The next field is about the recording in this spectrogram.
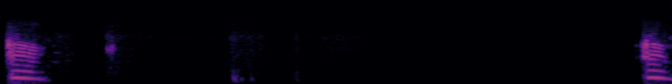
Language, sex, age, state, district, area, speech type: Malayalam, female, 30-45, Kerala, Kannur, urban, conversation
